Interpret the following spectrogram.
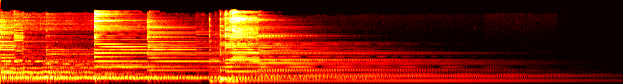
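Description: Acoustic guitar playing the closing notes of a song. A few plucked notes lead to a final chord about two seconds in, which rings on and fades out slowly.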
